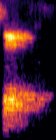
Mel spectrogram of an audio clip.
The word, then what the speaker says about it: Planck: You can't say Planck, it's Planck.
